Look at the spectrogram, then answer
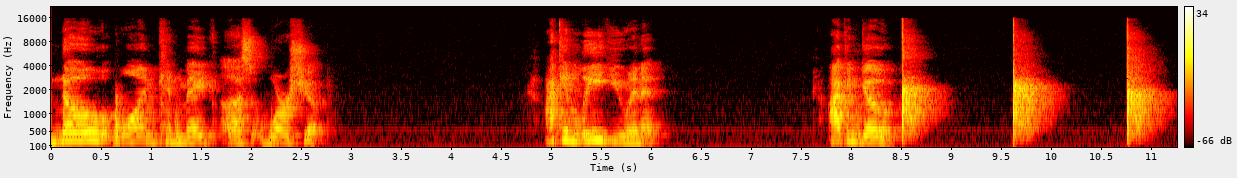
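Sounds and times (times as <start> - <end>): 
speech: 0.1 - 2.8, 5.0 - 6.2, 7.8 - 8.7
loud hand claps by one person: 8.4 - 9.0, 9.6 - 11.2.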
